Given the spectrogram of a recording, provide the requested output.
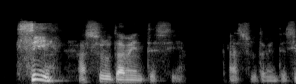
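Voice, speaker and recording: With a slight Venetian accent, a man talks at a moderate pace. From Veneto, Padua. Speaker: actor. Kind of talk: casual interview. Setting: Instagram live video. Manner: halting, many repetitions.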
